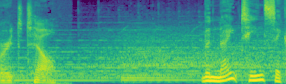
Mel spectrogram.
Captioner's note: crowd shouting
